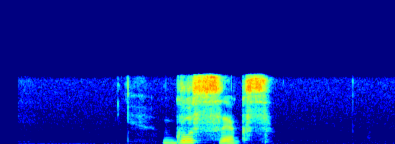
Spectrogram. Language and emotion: Russian, neutral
